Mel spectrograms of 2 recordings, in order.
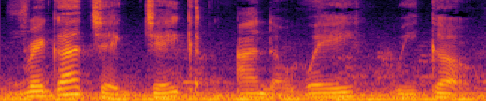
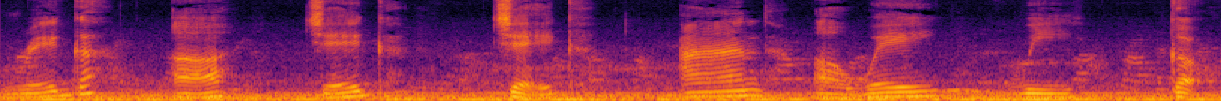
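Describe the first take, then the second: First: The phrase is said at a quicker pace. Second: The phrase is said at a slower pace. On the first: "I'll say that again" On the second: "I'll say it slower"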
